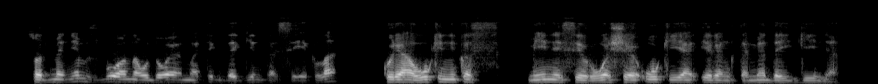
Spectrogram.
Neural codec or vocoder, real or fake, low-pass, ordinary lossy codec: none; real; 7.2 kHz; Opus, 16 kbps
